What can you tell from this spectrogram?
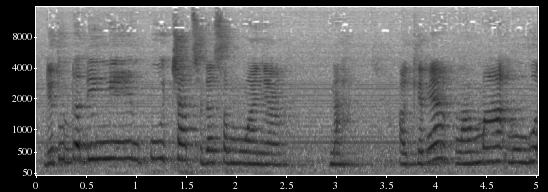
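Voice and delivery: usual speaking voice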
